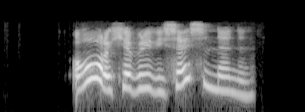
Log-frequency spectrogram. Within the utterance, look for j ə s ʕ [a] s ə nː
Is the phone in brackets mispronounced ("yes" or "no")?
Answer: yes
